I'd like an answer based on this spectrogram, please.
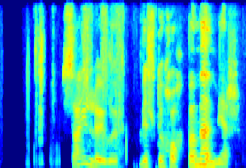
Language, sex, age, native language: Icelandic, female, 50-59, Icelandic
